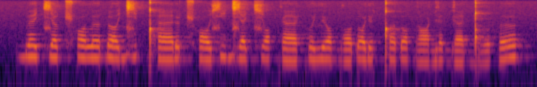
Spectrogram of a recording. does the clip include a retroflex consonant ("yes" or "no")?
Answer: yes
